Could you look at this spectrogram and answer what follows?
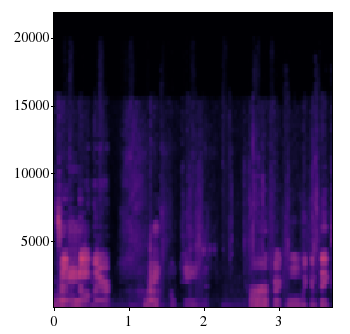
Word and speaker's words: poutine: Is that the right pronunciation? It is poutine, yeah.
